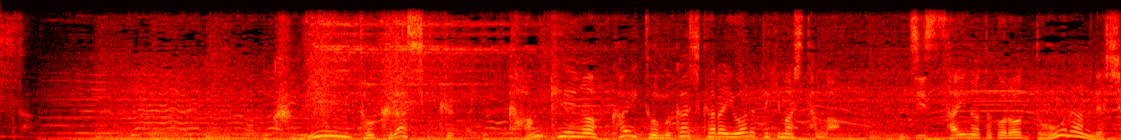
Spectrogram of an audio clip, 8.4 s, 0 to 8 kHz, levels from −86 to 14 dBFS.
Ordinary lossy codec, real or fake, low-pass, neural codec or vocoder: none; real; 7.2 kHz; none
